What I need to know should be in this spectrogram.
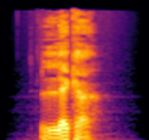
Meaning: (adjective) 1. yummy, tasty 2. attractive (woman or man); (adverb) well, with pleasure (usually referring to eating and drinking)
- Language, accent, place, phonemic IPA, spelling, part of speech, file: German, Germany, Berlin, /ˈlɛkɐ/, lecker, adjective / adverb, De-lecker.ogg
